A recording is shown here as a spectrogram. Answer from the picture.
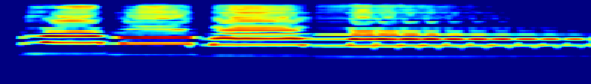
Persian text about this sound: صدای سازدهنی می آید.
